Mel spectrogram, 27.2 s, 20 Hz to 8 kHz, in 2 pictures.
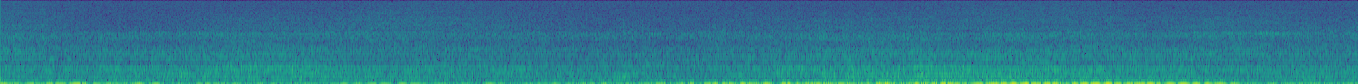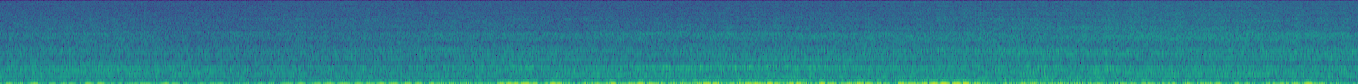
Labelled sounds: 12.6	12.8	vessel noise, 2.2 to 2.5 kHz

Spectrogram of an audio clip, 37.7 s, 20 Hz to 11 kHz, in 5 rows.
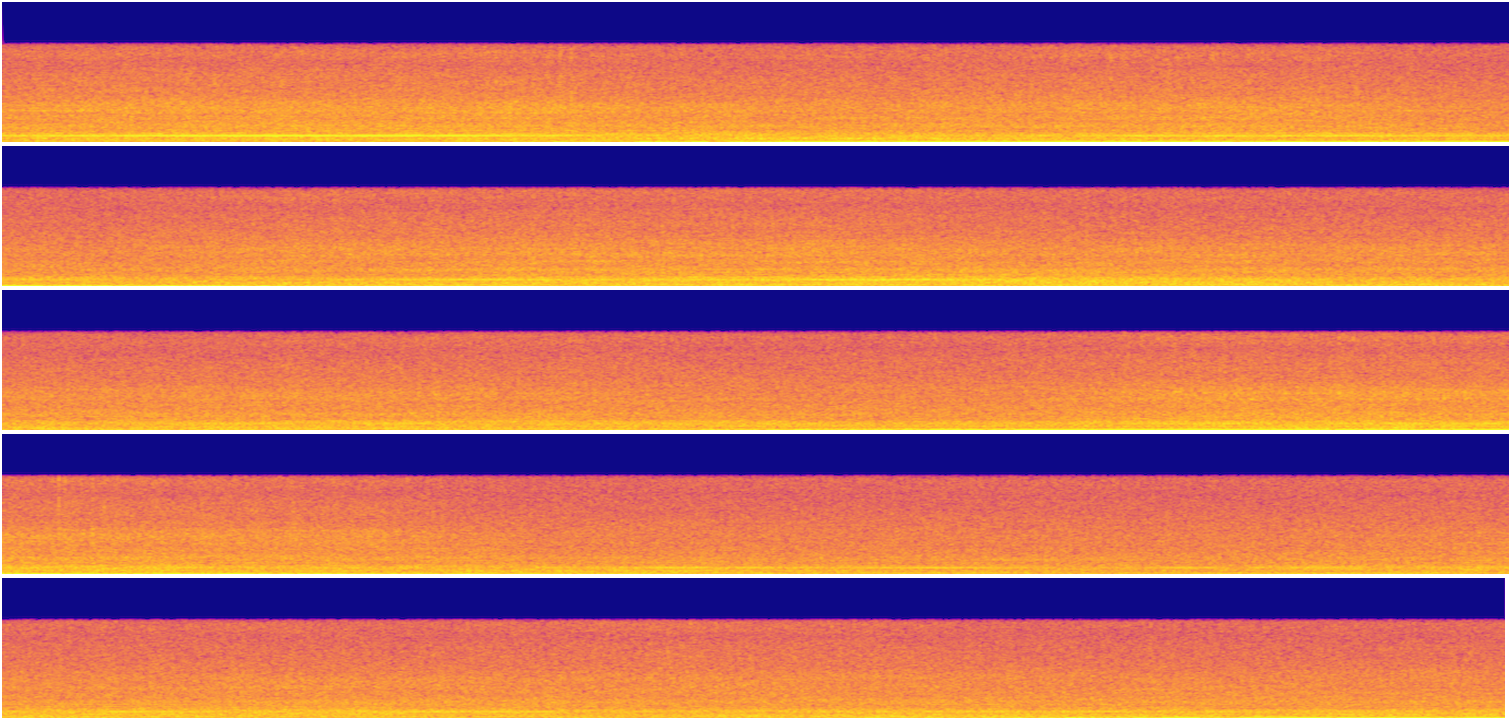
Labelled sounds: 4.1	4.3	vessel noise, 1.8 to 2.0 kHz

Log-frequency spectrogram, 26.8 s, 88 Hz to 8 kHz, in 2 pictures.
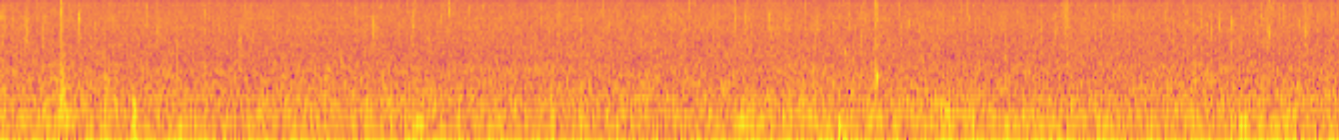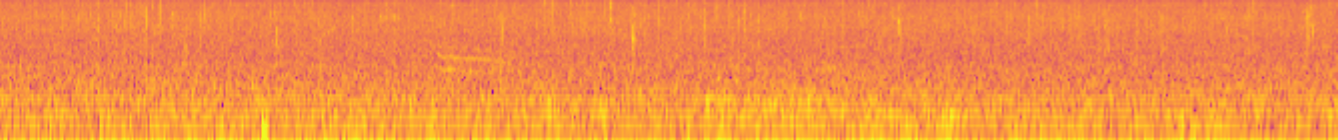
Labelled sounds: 17.7	18.5	killer whale, Bigg's (transient), 0.97 to 1.4 kHz

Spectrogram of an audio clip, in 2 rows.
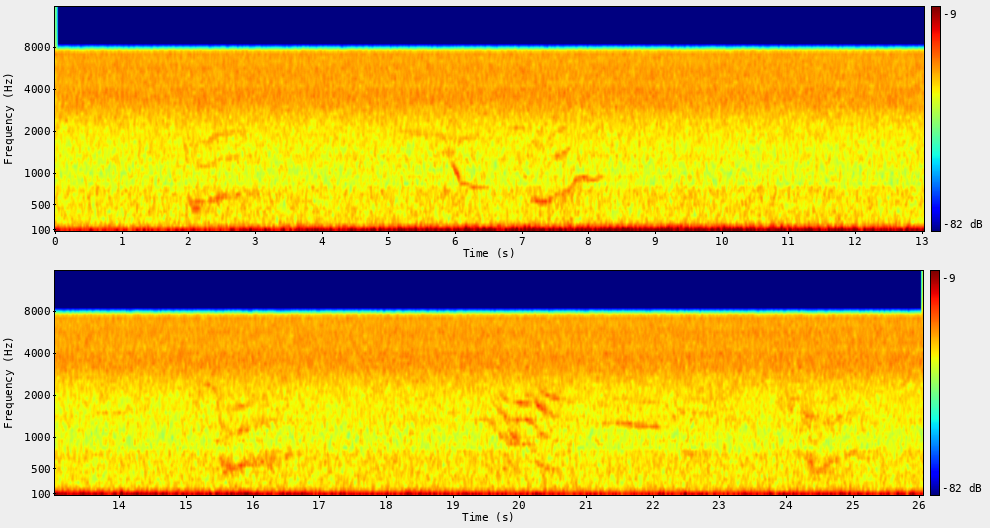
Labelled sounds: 2.2	2.7	killer whale, Bigg's (transient), 1.6 to 2.0 kHz
5.9	6.4	killer whale, Bigg's (transient), 0.80 to 1.2 kHz
7.5	7.8	killer whale, Bigg's (transient), 1.3 to 1.5 kHz
8.7	9.2	killer whale, Bigg's (transient), 0.80 to 0.99 kHz
19.6	20.6	killer whale, Bigg's (transient), 0.86 to 2.1 kHz
21.4	22.1	killer whale, Bigg's (transient), 1.1 to 1.3 kHz

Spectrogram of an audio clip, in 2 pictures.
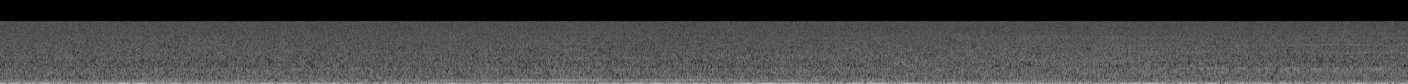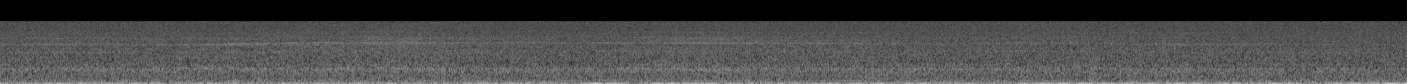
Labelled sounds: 16.3	16.7	vessel noise, 2.6 to 2.7 kHz
17.1	17.4	vessel noise, 2.7 to 2.8 kHz

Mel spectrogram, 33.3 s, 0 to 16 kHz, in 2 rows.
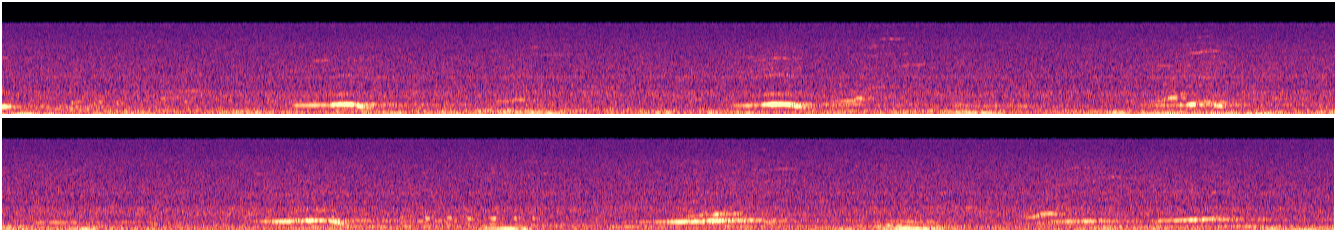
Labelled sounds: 6.7	7.0	humpback whale, 2.6 to 2.8 kHz
9.6	9.9	humpback whale, 2.2 to 2.4 kHz
11.0	11.6	humpback whale, 1.8 to 4.6 kHz
14.8	15.3	humpback whale, 2.8 to 3.1 kHz
26.3	26.6	humpback whale, 2.8 to 2.9 kHz

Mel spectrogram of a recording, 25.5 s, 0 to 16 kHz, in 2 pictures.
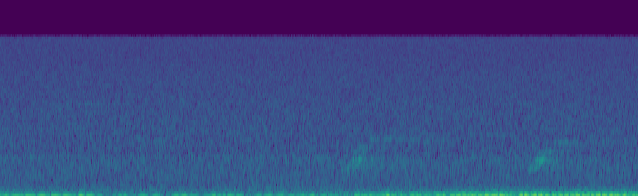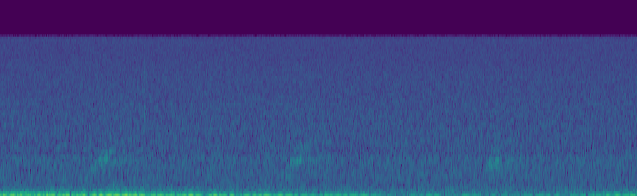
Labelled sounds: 11.2	11.4	humpback whale, 0.99 to 1.1 kHz
14.8	15.1	humpback whale, 0.80 to 1.1 kHz

